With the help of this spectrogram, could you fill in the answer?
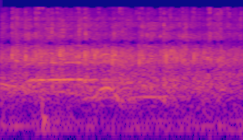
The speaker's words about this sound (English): Let's give those boys a round of applause.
